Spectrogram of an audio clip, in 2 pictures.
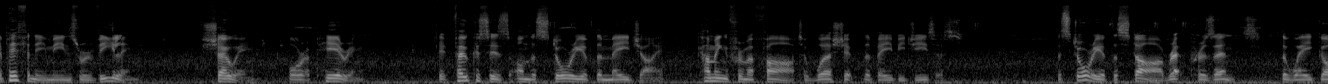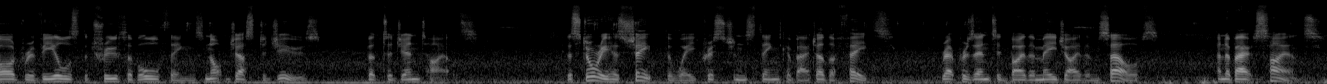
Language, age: English, 40-59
